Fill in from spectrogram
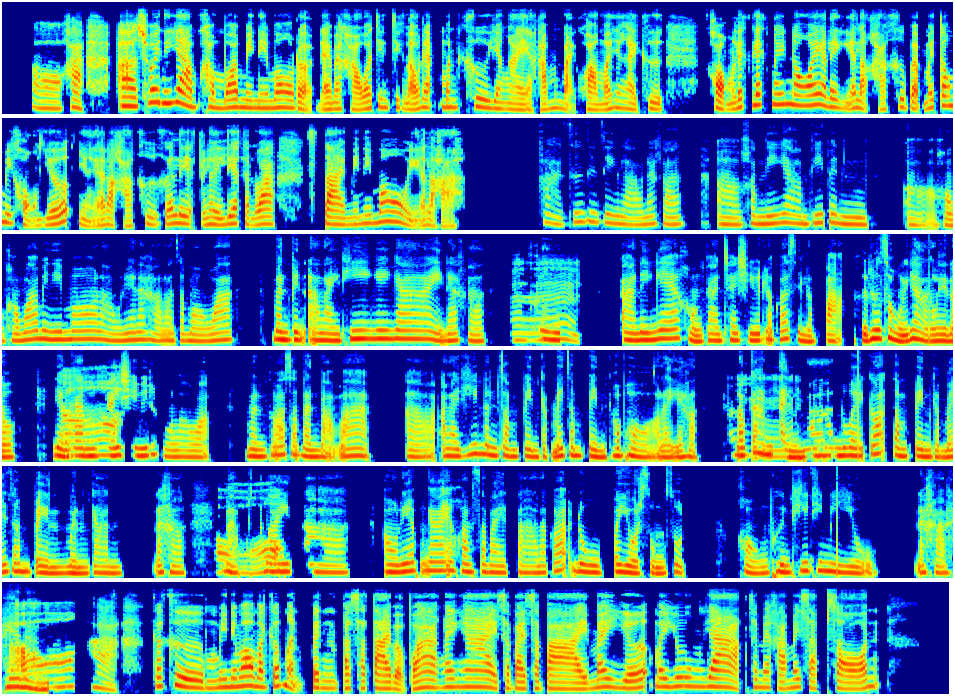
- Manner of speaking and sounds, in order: in English: "minimal"; in English: "minimal"; in English: "minimal"; other background noise; in English: "minimal"
- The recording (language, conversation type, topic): Thai, podcast, การแต่งบ้านสไตล์มินิมอลช่วยให้ชีวิตประจำวันของคุณดีขึ้นอย่างไรบ้าง?
- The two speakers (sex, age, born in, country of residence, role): female, 35-39, Thailand, Thailand, guest; female, 50-54, United States, United States, host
